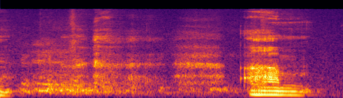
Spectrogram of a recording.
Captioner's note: laughter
